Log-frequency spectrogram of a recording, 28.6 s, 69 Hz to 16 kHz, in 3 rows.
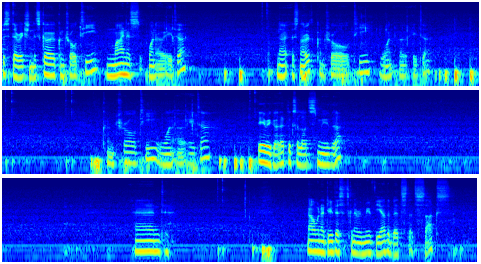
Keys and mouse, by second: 0.1-1.0 drag, 1.5 ctrl+t, 7.0 ctrl+t, 10.7 click, 12.3 ctrl+t.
